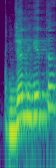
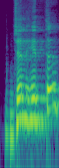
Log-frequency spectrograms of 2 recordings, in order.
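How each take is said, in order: Both takes have the same delivery.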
